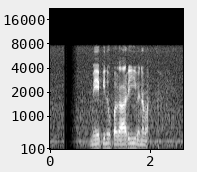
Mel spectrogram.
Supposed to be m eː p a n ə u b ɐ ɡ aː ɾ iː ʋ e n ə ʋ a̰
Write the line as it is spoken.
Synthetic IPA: m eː p i n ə u p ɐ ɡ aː ɾ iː ʋ e n ə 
